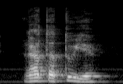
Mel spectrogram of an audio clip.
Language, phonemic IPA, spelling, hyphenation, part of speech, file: Dutch, /raːtaːˈtujə/, ratatouille, ra‧ta‧touil‧le, noun, Nl-ratatouille.ogg
- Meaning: ratatouille: a traditional French Provençal stewed vegetable dish consisting primarily of tomatoes, zucchini and eggplant, with other ingredients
